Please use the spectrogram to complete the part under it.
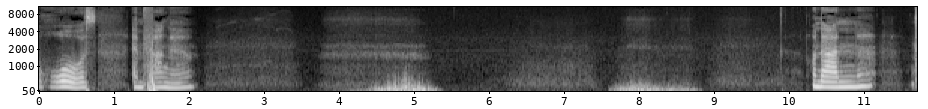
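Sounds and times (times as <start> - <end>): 
speech: 0.0 - 2.2, 10.3 - 11.6
deep slow conscious breathing during a guided relaxation: 2.2 - 5.4, 6.2 - 10.2.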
